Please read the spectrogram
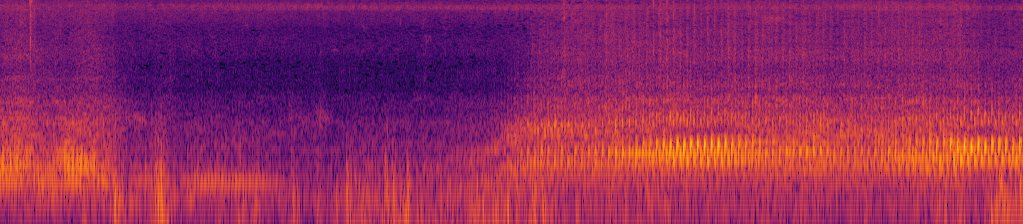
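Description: Humming bow (sendaren) on a kite, its string vibrating in the wind to make a steady, buzzing drone whose pitch wavers. The drone is weaker for the first few seconds, then swells louder and higher from about halfway in.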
